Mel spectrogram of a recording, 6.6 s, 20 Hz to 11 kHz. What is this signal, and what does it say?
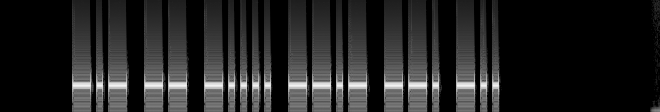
Morse code, heard as a keyed tone, about 23 wpm, 700 Hz. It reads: KM6QGD
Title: Speed Racing - USA 2x3 Call Signs 20wpm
